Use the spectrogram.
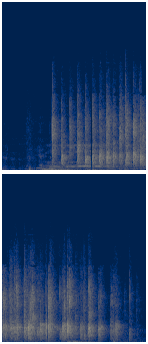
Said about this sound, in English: All the people gathered there began to clap in great ecstasy. See? Clapping.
